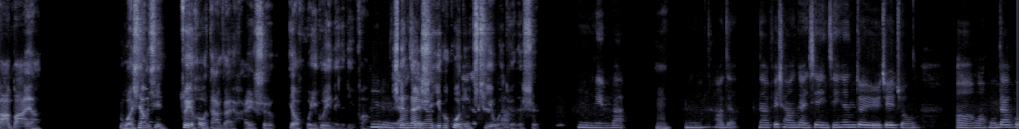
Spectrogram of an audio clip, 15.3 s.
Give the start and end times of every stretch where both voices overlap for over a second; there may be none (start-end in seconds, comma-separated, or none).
5.6-7.7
